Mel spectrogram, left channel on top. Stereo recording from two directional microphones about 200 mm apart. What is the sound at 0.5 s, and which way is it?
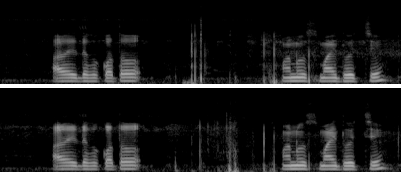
Speech, 10° left (ahead or behind).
